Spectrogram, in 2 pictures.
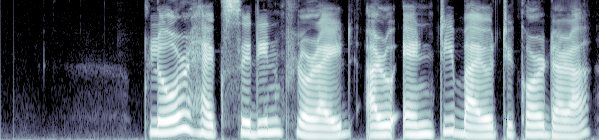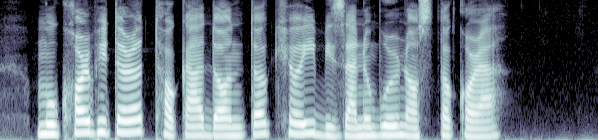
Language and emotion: Assamese, neutral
